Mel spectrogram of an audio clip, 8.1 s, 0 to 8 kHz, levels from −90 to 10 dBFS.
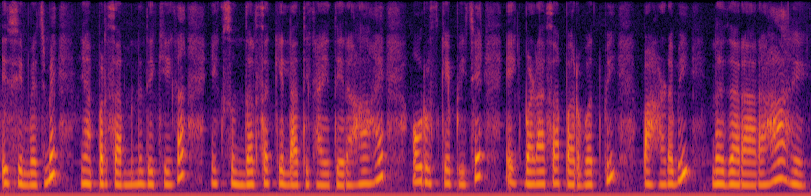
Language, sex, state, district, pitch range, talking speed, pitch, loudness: Hindi, female, Rajasthan, Jaipur, 185-210 Hz, 215 wpm, 195 Hz, -20 LUFS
